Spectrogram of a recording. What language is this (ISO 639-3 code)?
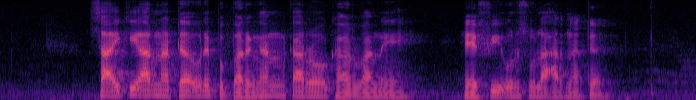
jav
